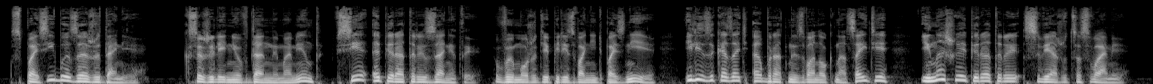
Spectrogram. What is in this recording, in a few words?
IVR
